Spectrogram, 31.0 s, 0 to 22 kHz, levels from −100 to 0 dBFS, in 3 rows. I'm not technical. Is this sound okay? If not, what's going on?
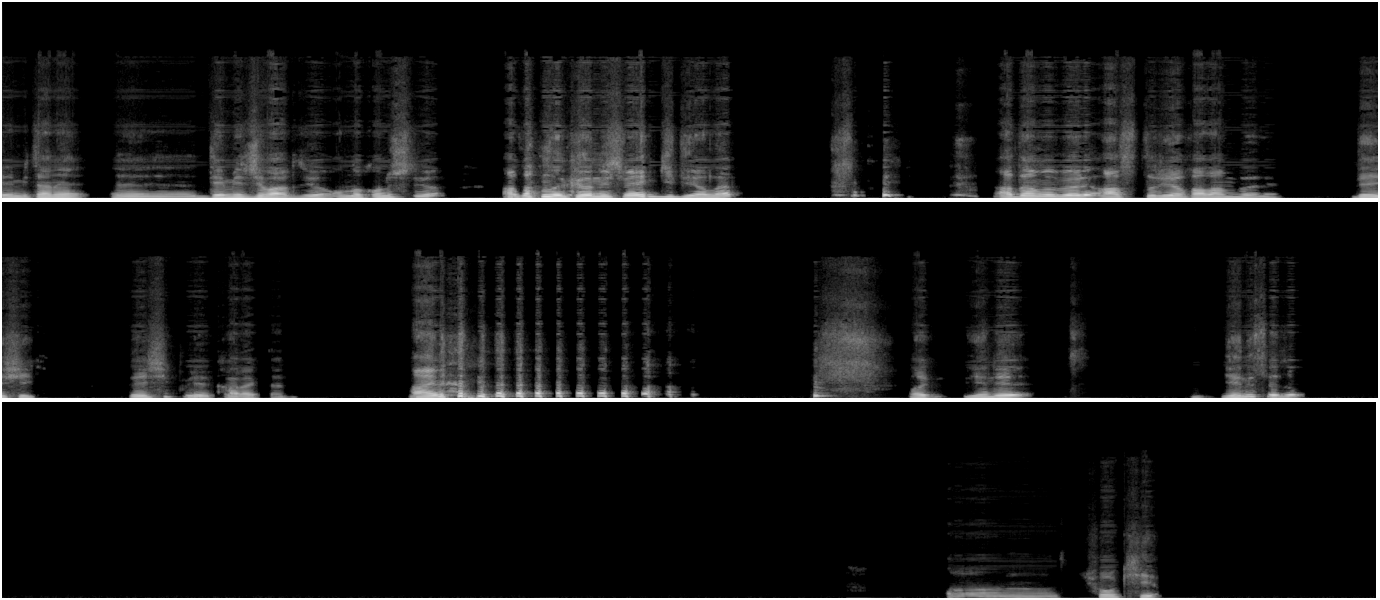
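No. Throughout the whole speech clip there is crude rate conversion: the audio was converted to a slightly different sample rate by simply dropping samples without filtering. This leaves a faint gritty, buzzing fizz that rides on louder and brighter moments of the speech.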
